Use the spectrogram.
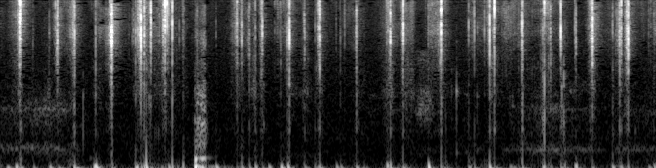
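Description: Fingertips and nails rapidly tap and press the sticky surface of an adhesive paper lint roller refill, a small hollow cylindrical roll of white sticky paper held in the hands away from the microphone. The result is a close, quiet series of short sticky taps and peeling crackles, each with a dull low thump and a bright click that stops almost at once.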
